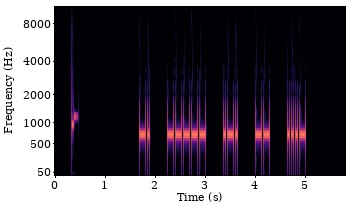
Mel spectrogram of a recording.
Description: Morse code, heard as a keyed tone, about 30 wpm, spaced as for 17 wpm, 700 Hz. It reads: N0RMV
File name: Lesson 37g - Letter x - Call Signs 30wpm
